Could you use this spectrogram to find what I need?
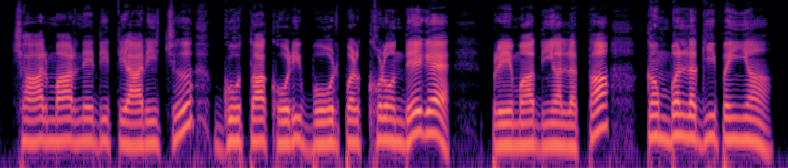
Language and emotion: Dogri, fearful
